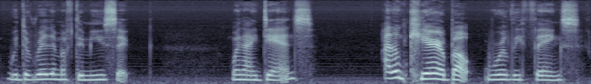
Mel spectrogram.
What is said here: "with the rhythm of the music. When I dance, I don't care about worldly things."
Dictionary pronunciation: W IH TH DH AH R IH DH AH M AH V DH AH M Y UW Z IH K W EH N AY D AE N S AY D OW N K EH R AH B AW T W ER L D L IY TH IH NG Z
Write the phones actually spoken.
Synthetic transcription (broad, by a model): W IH DH AH R IH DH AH M AH V DH AH M Y UW Z IH K W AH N AY D AE N S AY D OW N K EH R AH B AW T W ER D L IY TH IH NG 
